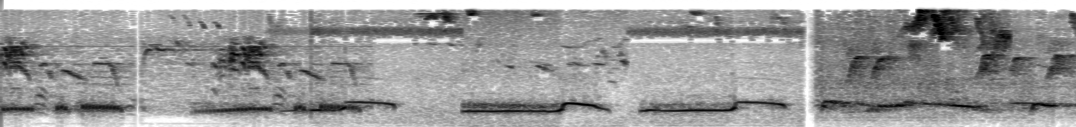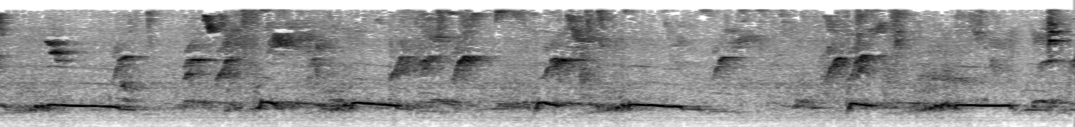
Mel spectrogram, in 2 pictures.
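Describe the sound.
A turtle dove cooing in a long run of low, rhythmic, repeated coos, with brighter chirps from other birds layered above throughout.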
